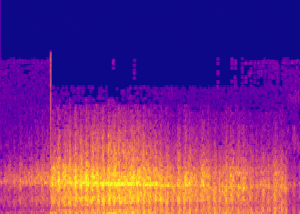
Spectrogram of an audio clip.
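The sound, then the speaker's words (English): Aircraft engine droning as a plane comes in to land, a steady roar that jumps louder early on and then holds throughout, with no voices. “Jim's plane comes into land, and men climb into a truck and set off for the crash site.”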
